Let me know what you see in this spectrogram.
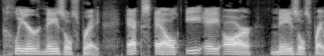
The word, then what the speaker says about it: Xlear: And Clear, is the reason it's spelled X-L-E-A-R is the X stands for xylitol, which has been proven to be one of the best nasal cleansers that you can use.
